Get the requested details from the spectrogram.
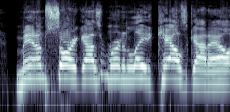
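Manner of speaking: frantic, harried, hustling outburst, very high and loud. Retelling a late man arriving with keys to open the airport: imitating a frantic man. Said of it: "He's all frantic".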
